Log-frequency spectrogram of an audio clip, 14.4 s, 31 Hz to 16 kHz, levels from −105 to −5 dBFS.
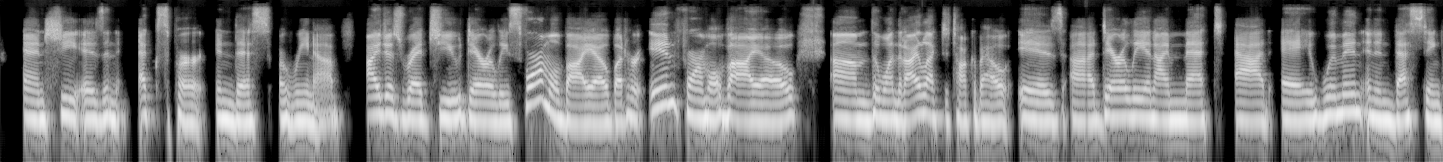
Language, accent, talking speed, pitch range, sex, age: English, American, 175 wpm, 150-180 Hz, female, 20-39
